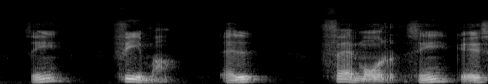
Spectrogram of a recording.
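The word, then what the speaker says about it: femur: Justamente el nombre es el que está a la derecha en este par, que es, en inglés se pronuncia FIMA, FIMA, ¿sí? FIMA, el fémur, ¿sí?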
